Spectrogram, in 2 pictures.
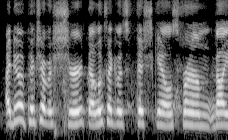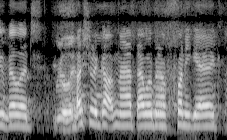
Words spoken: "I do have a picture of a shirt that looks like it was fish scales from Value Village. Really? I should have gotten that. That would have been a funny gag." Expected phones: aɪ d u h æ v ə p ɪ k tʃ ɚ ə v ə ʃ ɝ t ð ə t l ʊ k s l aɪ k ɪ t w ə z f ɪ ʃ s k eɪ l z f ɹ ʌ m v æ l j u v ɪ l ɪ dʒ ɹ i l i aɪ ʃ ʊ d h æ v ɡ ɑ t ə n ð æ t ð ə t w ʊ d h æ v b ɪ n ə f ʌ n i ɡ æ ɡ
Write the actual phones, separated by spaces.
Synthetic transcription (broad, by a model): aɪ d ə p ɪ k tʃ ɚ ə v ə ʃ ɝ t ð ə t l ʊ k s l aɪ k ɪ t w ə z f ɪ ʃ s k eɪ l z f ɹ ʌ m v æ l j u v ɪ l ɪ dʒ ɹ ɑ i ʃ ʊ d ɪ v ɡ ɑ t n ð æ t ð ə t w ʊ d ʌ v b ɪ n ə f ʌ n i ɡ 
